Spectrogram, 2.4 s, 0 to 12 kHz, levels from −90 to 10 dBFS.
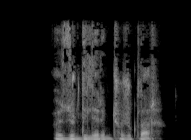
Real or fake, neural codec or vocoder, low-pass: real; none; 9.9 kHz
